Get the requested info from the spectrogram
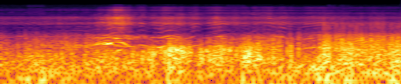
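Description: Wind buffeting the microphone with a steady low rumble, over the faint whine of a small FPV racing quadcopter's motors as it flies some way off.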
